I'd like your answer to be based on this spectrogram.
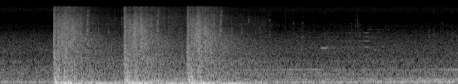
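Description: Weapons fire in Dead Space 3 comes as three loud, heavy bursts in quick succession, each roughly half a second long, followed by a lingering low rumble under a quieter ambient background.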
